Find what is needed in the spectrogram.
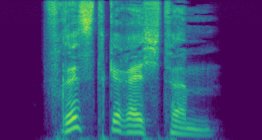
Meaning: strong dative masculine/neuter singular of fristgerecht
- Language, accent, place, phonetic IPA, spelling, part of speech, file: German, Germany, Berlin, [ˈfʁɪstɡəˌʁɛçtəm], fristgerechtem, adjective, De-fristgerechtem.ogg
